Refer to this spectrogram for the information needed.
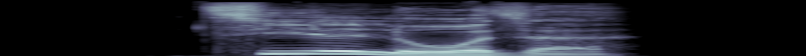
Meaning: inflection of ziellos: 1. strong/mixed nominative/accusative feminine singular 2. strong nominative/accusative plural 3. weak nominative all-gender singular 4. weak accusative feminine/neuter singular
- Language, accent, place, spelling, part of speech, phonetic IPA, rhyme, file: German, Germany, Berlin, ziellose, adjective, [ˈt͡siːlloːzə], -iːlloːzə, De-ziellose.ogg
